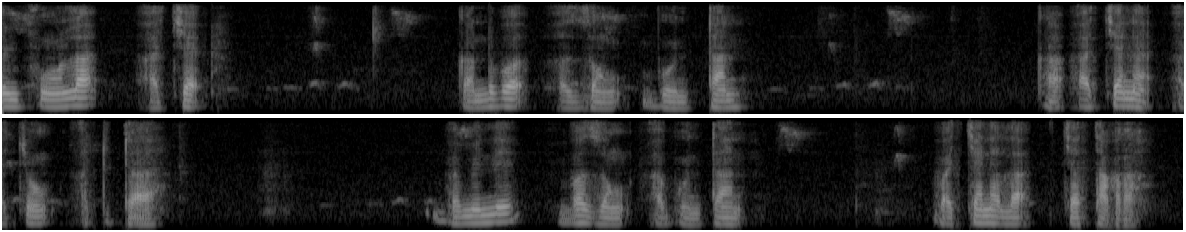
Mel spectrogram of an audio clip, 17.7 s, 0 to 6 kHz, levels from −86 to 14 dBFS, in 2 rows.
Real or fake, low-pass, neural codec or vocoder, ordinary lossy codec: real; 5.4 kHz; none; AAC, 24 kbps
